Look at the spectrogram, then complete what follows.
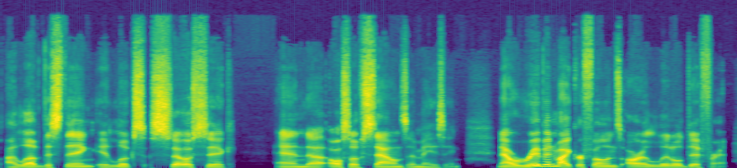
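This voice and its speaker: A man with a smooth, clean voice and a thin, mid-range tone explains things in a laid-back, slangy way. He sounds enthusiastic and conversational. The recording is dry and close, with no room sound. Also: medium pitch, no echo. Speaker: audio engineering instructor. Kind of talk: casual explanatory lesson.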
